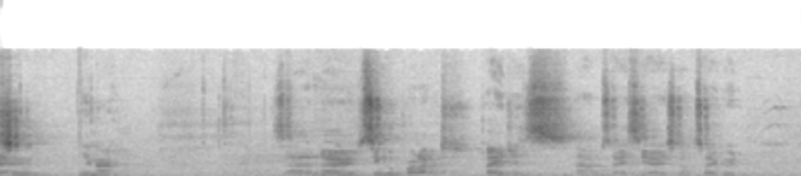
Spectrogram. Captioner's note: none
